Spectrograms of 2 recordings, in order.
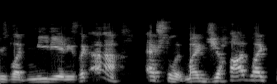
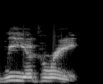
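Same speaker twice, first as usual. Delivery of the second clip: put-on eager, sudden, mild yell; 4 semitones higher than usual. Retelling how a prince jumped up at the negotiations: imitating a scream. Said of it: "jumps up and screams".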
